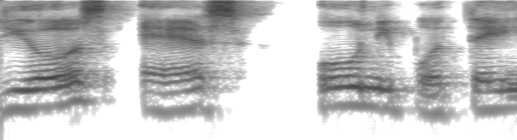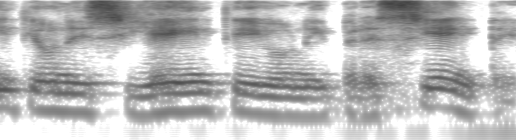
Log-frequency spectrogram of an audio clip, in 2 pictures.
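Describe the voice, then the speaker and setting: The man's tone is dark and mellow. He talks very slowly. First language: Portuguese (speaking Spanish). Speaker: pastor. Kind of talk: sermon.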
